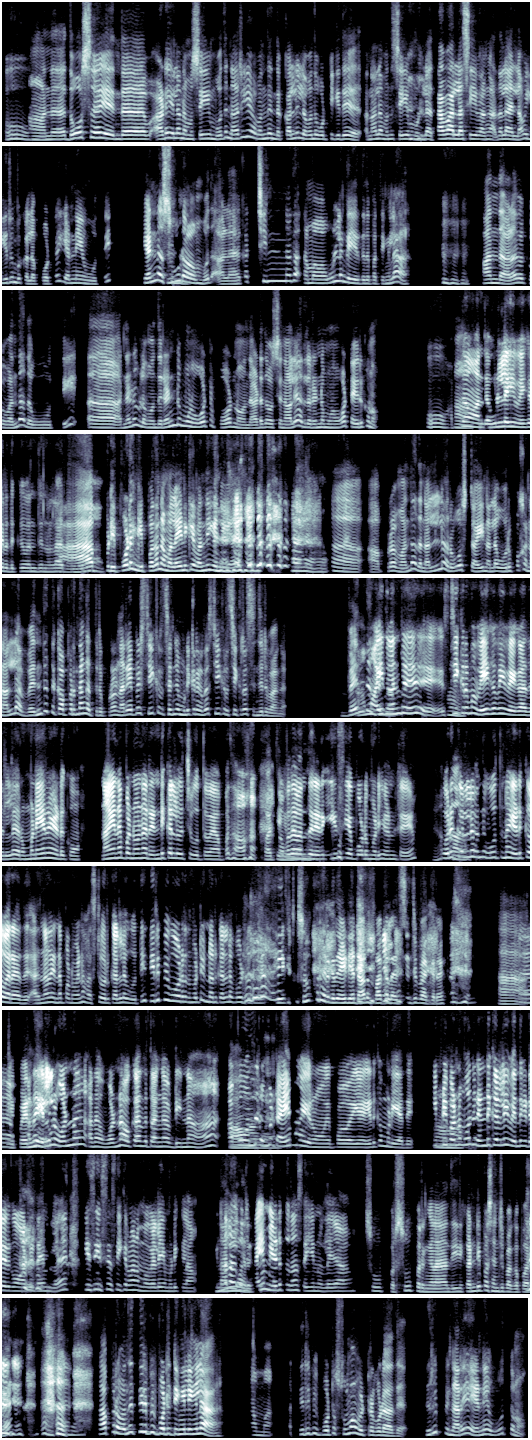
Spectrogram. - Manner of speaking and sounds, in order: laugh; laughing while speaking: "அப்பதான் அப்பதான் வந்து ஈஸியா போட முடியும்ன்ட்டு"; chuckle; laugh; laughing while speaking: "ஐ, சூப்பரா இருக்குதே ஐடியா. நானும் பார்க்கல, செஞ்சு பார்க்குறேன்"; laugh; in English: "அட் அ டைம்ல"; laugh; laugh; tapping; other background noise
- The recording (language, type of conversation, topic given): Tamil, podcast, அம்மாவின் சமையல் பற்றிய நினைவில் நிற்கும் ஒரு கதையை சொல்ல முடியுமா?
